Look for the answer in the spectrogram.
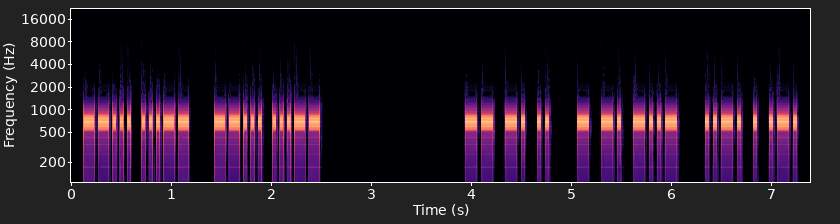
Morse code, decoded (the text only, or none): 73 73 MNI TNX FER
